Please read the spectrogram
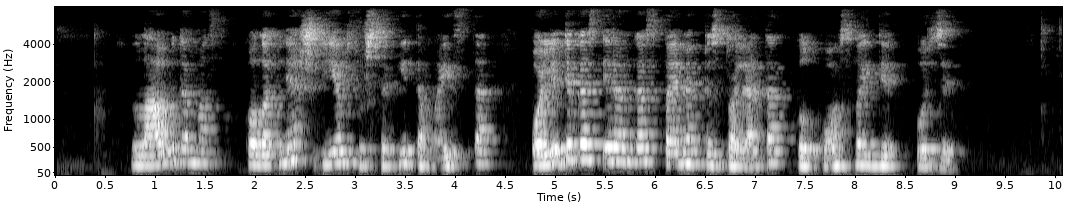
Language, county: Lithuanian, Klaipėda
